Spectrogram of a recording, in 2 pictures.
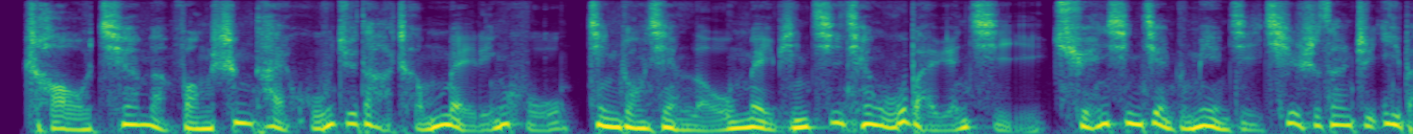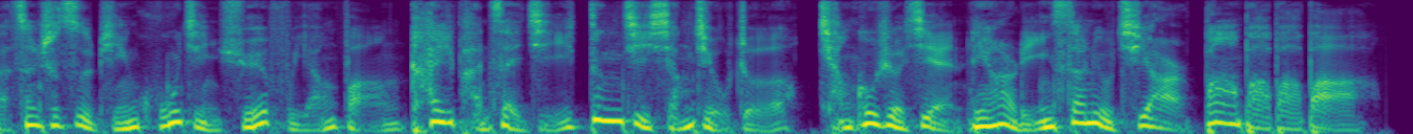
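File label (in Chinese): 地产浑厚; 美林湖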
